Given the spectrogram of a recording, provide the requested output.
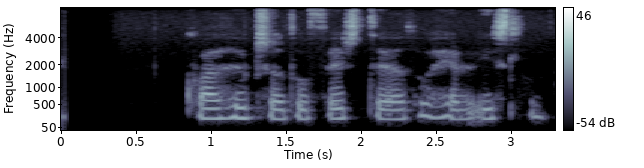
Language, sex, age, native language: Icelandic, female, 13, Icelandic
